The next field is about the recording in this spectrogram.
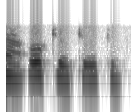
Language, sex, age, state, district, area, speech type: Punjabi, female, 18-30, Punjab, Faridkot, urban, conversation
